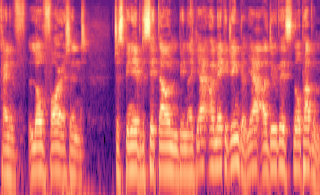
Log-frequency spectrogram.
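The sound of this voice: A man speaks at a moderate pace with a dark, mellow tone, medium pitch and fairly even intonation, with audible room echo around him.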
